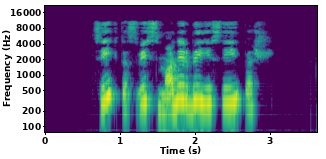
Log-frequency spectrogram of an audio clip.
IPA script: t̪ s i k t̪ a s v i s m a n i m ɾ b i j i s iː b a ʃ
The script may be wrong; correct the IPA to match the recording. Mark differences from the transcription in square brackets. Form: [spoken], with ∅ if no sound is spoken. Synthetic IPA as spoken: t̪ s i k t̪ a s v i s m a n i [∅] ɾ b i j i s iː [p] a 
